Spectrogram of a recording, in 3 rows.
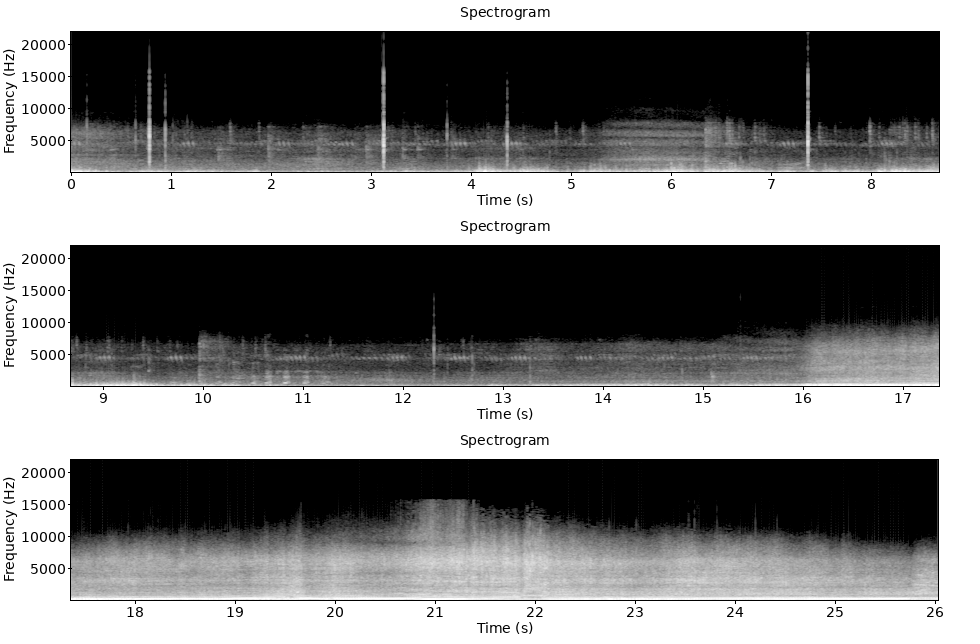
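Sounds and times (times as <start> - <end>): cars accelerating hard: 13.2 - 26.0.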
